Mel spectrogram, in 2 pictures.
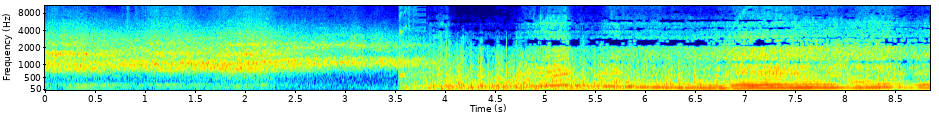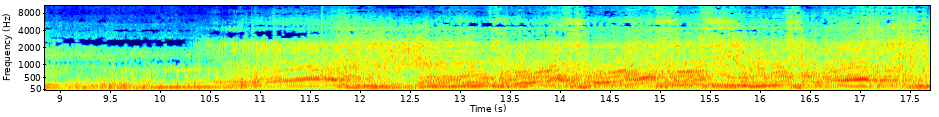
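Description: Cars drifting: tyre squeal at first, then an engine revved up and down again and again, with continuous tyre screech under the revs through the second half.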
